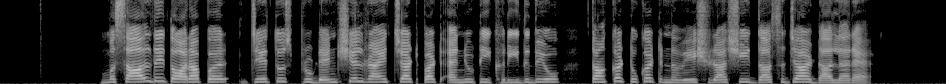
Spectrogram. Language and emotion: Dogri, neutral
